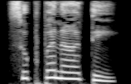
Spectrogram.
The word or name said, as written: ಸುಪನಾತಿ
